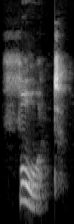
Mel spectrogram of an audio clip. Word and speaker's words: thought: noticed in the text the letters gh in the words fight at fourth are silent let's practice the pronunciation of words with silent gh listen and repeat hi hide sight sigh thought thought caught i'm positive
